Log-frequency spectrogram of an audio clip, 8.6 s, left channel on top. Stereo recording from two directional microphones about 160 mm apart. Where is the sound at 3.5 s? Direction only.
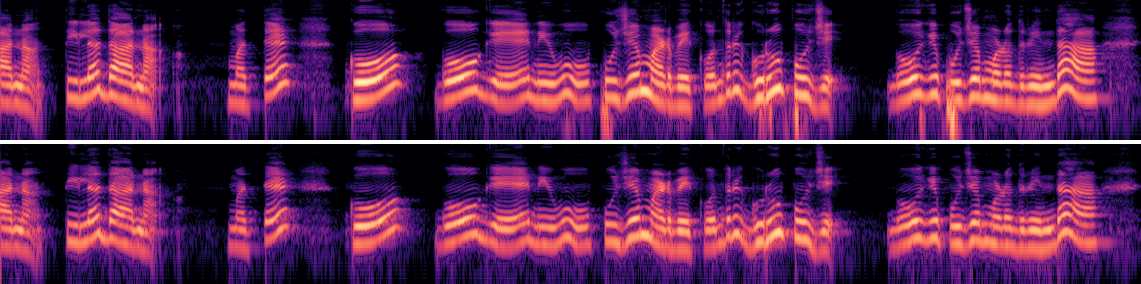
25° left (ahead or behind).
